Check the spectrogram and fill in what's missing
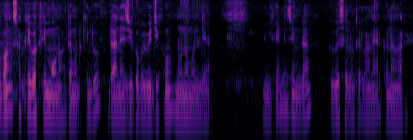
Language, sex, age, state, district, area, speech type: Bodo, male, 18-30, Assam, Udalguri, rural, spontaneous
